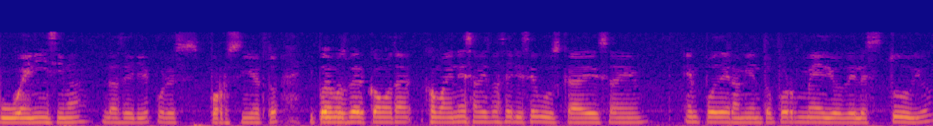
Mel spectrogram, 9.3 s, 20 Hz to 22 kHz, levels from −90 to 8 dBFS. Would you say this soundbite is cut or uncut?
uncut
